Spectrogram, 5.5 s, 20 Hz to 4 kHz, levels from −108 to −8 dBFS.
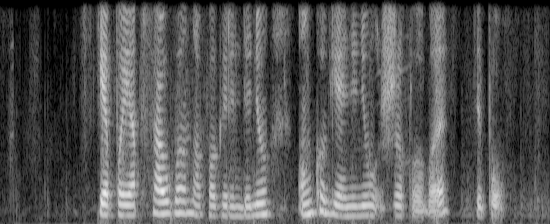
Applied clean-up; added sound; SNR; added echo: neural separator model SepFormer DNS4.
